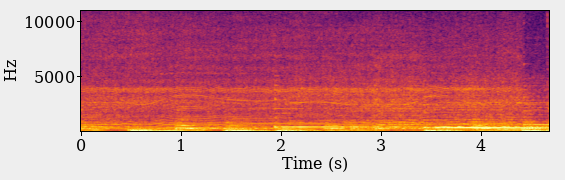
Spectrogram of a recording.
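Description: A chainsaw cuts through a large Christmas tree trunk outdoors, its engine revving up and down in repeated bursts as the chain bites into the wood, loud and close with no talking.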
